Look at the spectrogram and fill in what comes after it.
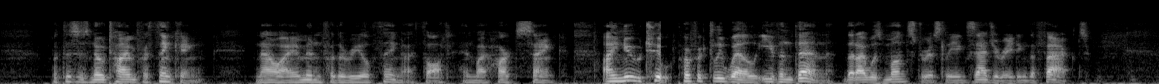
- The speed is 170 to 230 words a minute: Yes, average, 180 wpm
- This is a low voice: Yes, low, 105 Hz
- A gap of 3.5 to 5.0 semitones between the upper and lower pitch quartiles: Yes, average, 4.7 semitones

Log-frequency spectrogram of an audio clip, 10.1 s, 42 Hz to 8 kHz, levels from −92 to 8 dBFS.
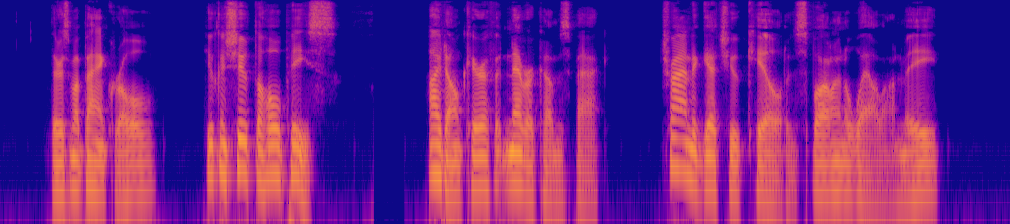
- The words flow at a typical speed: Yes, average, 170 wpm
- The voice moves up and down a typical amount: No, wide, 6.6 semitones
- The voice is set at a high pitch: No, very low, 90 Hz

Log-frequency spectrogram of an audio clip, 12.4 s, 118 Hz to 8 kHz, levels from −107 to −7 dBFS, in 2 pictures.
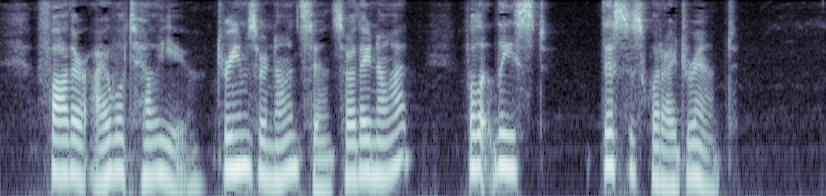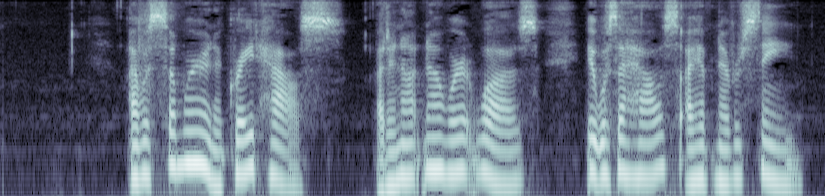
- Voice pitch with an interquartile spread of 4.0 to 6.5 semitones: No, average, 3.0 semitones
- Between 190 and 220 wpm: Yes, average, 200 wpm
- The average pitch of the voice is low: No, high, 190 Hz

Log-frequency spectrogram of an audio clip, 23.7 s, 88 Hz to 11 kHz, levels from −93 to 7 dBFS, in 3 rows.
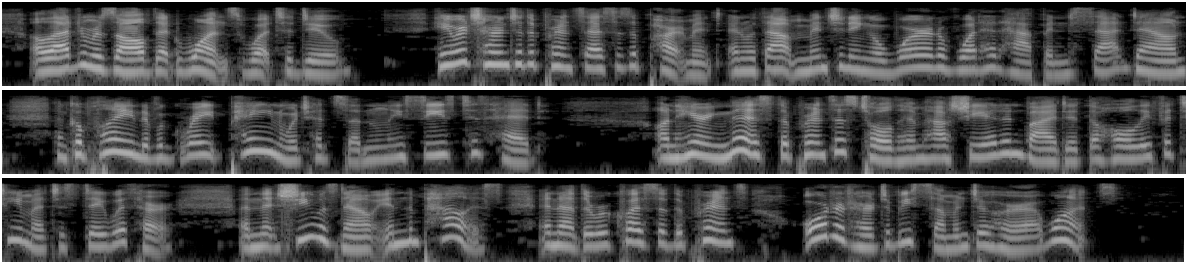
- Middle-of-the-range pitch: No, high, 230 Hz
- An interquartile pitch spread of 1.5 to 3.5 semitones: No, average, 4.7 semitones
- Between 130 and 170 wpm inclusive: No, average, 200 wpm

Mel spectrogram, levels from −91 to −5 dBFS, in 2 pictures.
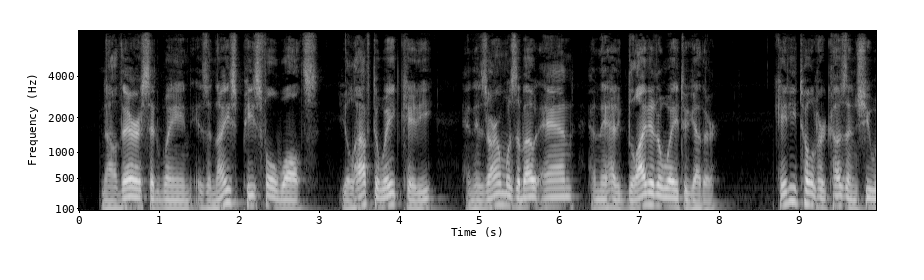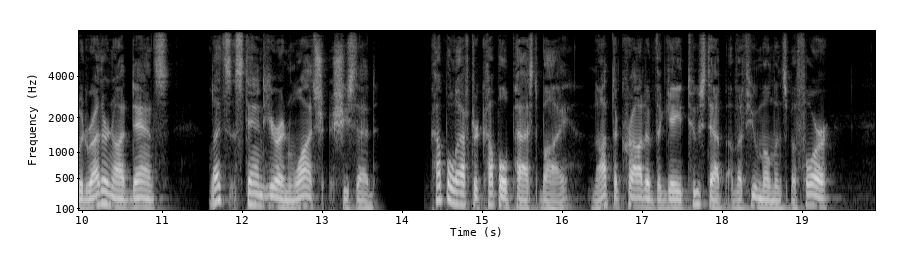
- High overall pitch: No, low, 105 Hz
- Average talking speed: Yes, average, 180 wpm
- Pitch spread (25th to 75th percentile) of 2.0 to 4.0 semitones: No, average, 4.6 semitones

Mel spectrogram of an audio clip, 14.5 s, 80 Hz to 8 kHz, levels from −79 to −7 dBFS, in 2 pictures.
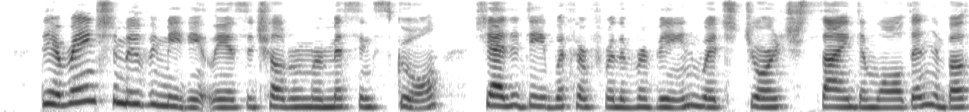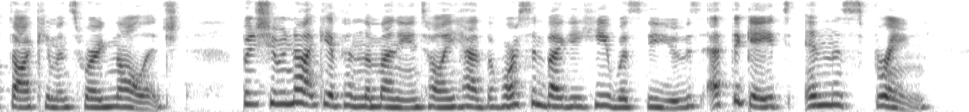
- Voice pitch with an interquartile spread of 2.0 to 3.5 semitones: Yes, average, 2.9 semitones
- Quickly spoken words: Yes, fast, 225 wpm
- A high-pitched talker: Yes, high, 230 Hz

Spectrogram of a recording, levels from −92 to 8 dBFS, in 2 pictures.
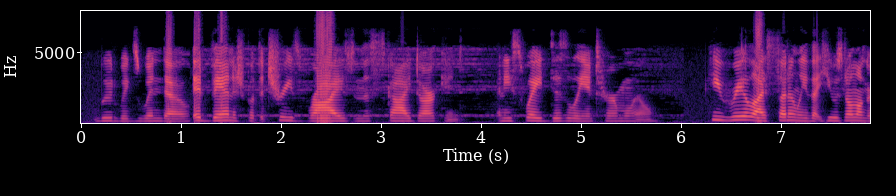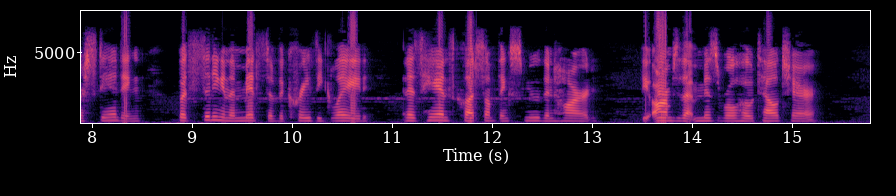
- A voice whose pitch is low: No, high, 190 Hz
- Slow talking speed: No, average, 195 wpm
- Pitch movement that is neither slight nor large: No, narrow, 2.2 semitones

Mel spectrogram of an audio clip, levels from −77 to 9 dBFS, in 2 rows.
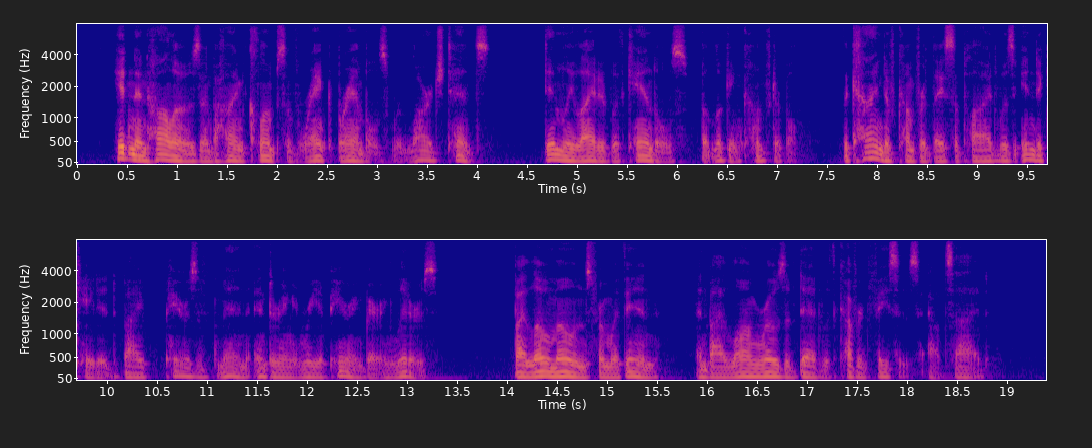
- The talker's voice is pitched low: Yes, very low, 85 Hz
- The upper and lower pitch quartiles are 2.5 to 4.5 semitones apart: Yes, average, 3.1 semitones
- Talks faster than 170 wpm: No, average, 160 wpm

